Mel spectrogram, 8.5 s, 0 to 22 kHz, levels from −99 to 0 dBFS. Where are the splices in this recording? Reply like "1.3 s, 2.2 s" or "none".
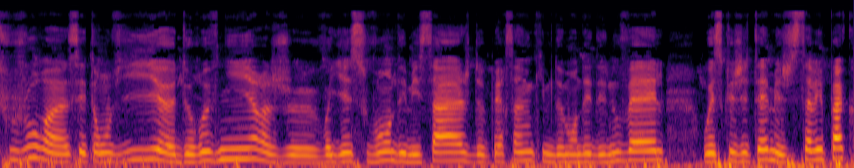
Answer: none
